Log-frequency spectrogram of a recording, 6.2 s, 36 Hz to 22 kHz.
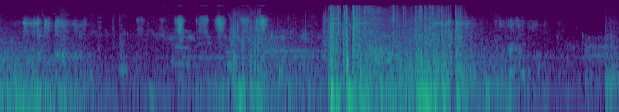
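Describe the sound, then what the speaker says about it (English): Gunfire from teammates in Call of Duty: Modern Warfare 3, scattered sharp shots with a denser burst near the middle, fairly quiet and mixed with other game sounds. "Can my team stop shooting me?"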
